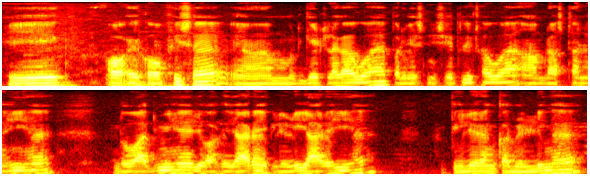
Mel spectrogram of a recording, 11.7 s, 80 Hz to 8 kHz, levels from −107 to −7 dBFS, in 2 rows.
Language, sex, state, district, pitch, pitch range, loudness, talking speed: Hindi, male, Bihar, Muzaffarpur, 95 Hz, 90-110 Hz, -22 LUFS, 195 wpm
